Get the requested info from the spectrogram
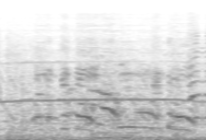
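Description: Police car siren wailing: one long tone that has just risen, holds and slowly sinks, over several people shouting.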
